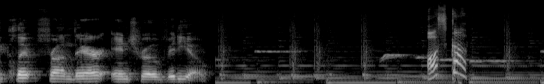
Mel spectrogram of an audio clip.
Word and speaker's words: OSICA: Also, if you're wondering how to pronounce OSICA, here is a clip from their intro video. OSICA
